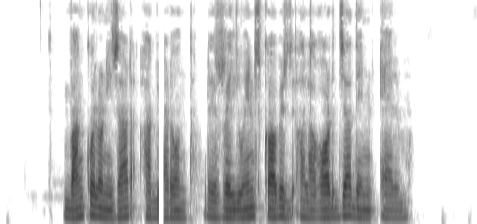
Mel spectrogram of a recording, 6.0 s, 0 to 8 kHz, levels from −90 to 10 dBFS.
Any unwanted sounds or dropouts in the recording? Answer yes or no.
yes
